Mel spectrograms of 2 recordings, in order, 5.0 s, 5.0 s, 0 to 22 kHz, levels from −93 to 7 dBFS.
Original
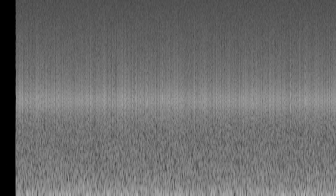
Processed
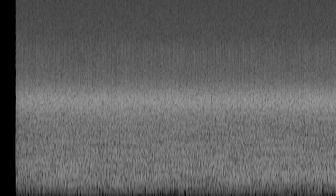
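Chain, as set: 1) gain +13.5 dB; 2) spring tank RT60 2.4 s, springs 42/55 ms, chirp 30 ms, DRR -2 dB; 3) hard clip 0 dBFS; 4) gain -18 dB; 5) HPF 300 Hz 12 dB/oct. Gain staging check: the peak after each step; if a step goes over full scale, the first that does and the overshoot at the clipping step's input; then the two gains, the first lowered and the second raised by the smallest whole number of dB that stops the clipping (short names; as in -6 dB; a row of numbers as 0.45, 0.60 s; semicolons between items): +8.5, +9.5, 0.0, -18.0, -14.5 dBFS; step 1, 9.5 dB; step 1 +3.5 dB, step 4 -8 dB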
